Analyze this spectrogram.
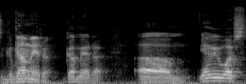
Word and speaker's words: Gamera: How do you pronounce it? It's Gamera.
